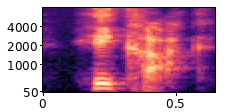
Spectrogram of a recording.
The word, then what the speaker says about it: Hickok: Don't say Hitch. I call him Hitchcock 45. People were talking smack. I got like 10 messages. Pronounce his name right, bro. Sorry. I was like, dang, my bad. It's Hickok, not Hitch.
